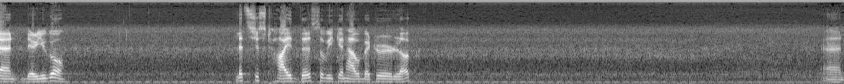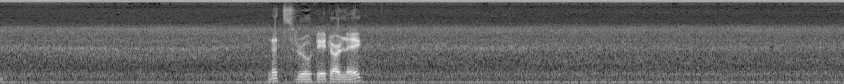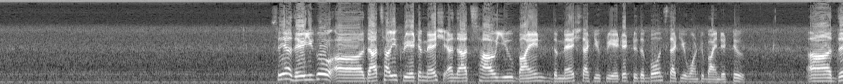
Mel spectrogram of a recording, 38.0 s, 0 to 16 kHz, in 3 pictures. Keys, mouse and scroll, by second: 2.5 ctrl+z, 3.6 click, 5.1 click, 6.6 click, 11.7 click, 13.0 click, 14.6 right click, 17.1 click, 21.4 click, 25.3 click, 28.9 ctrl+z, 30.6 right click, 33.0 right click, 36.7 right click.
